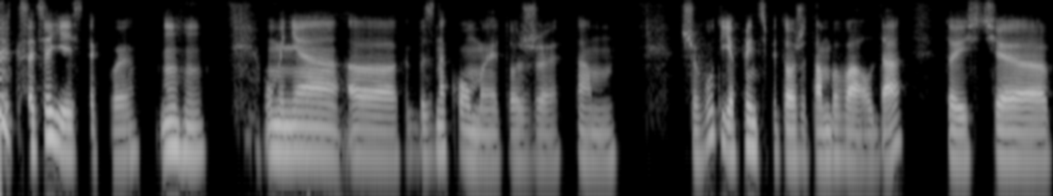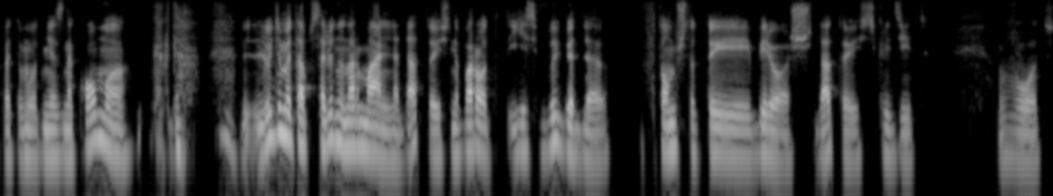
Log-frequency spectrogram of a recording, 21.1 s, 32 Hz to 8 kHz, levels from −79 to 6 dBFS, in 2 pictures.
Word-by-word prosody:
Кстати, 130 +6 +1
есть 120 -9 +4
такое. 105 +1 -5 0.2
Мгм. 120 -2 +1 0.6
У 120 - -4
меня, 115 -3 +4
а, 100 -1 +2
как 110 - -18
бы 110 -1 -7
знакомые 105 -5 -3
тоже 95 0 -6
там 95 0 -6 0.6
живут. 150 - -4
И - - +2
я, 115 -2 +6
в - - -26
принципе, 125 -4 0
тоже 105 -1 +1
там 100 0 +1
бывал, 95 -3 +2
да. 95 - +3 0.4
То - - -1
есть, 95 0 -1
э, 95 -1 +5
поэтому 100 0 -5
вот 100 +2 -6
мне 105 -1 -1
знакомо, 110 - 0 0.2
когда 125 +1 -7 0.6
людям 170 - +2
это 150 -3 +5
абсолютно 135 +2 +1
нормально, 115 -7 +4
да. - - +2
То - - -7
есть, 100 +1 -4
наоборот, 110 0 +3
есть 120 +3 -6
выгода 110 -7 -1 0.3
в - - -24
том, 120 +1 +1
что 115 -3 -6
ты 105 -2 0
берешь, 100 -3 -2
да, - - +2
то 100 - -8
есть, 95 +2 -9
кредит. 100 -4 -11 0.8
Вот. 95 -2 -6
105 Hz, 140 wpm, -24 LUFS, 100-115 Hz, 0.8 s, я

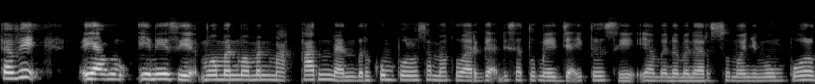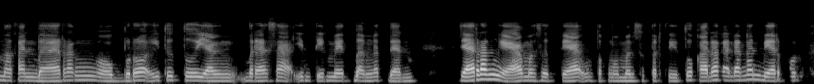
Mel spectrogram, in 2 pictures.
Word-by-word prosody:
Tapi 280 +4 +7 0.7
yang 245 -1 +9 0.4
ini 245 0 +7 0.2
sih, 215 -2 +6
momen-momen 215 0 +2
makan 220 +3 -1 0.2
dan 180 -1 +1
berkumpul 205 +2 -1 0.2
sama 200 -2 -3
keluarga 185 -1 -1
di 195 - -8
satu 195 0 -5
meja 180 -2 -1
itu 180 +2 -8 0.2
sih, 160 -1 -5 0.2
yang 180 -1 -2
bener-bener 165 -1 -2 0.2
semuanya 170 -2 -5
ngumpul, 175 +3 -3 0.2
makan 175 0 -3
bareng, 165 +6 -1 0.2
ngobrol, 165 +4 0
itu 185 +1 -7
tuh 180 -1 0
yang 160 0 +2 0.3
berasa 170 0 -1 0.2
intimate 175 -1 -4
banget 170 +2 -4
dan 145 0 -1 0.6
jarang 225 +7 +7
ya 145 - +3 0.2
maksudnya 165 -2 -2 0.2
untuk 165 -2 -11
momen 160 0 -3
seperti 165 0 -9
itu, 165 +6 -8
karna 175 +4 +3
kadang 195 +1 0
kan 225 - 0
biar 175 0 +3
pun 185 0 -8
180 Hz, 150 wpm, -22 LUFS, 170-200 Hz, 0.7 s, yang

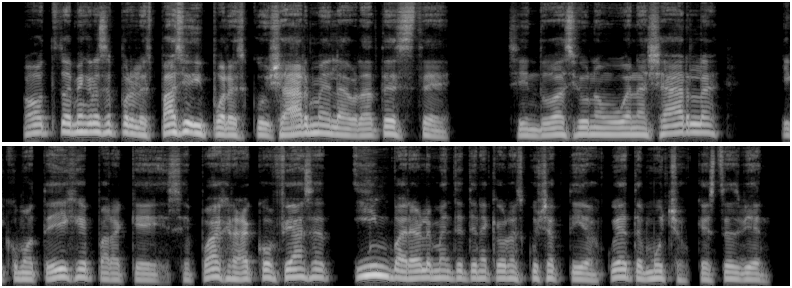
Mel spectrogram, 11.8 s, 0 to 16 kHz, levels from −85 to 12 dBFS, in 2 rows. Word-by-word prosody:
No, 170 +3 -1
tú 170 - -14
también 190 -1 +4
gracias 185 -1 +3
por 175 -2 +2
el 140 - +2
espacio 180 +8 +5
y 165 - +6
por 140 -3 +1
escucharme, 135 +7 +3
la 135 -3 +1
verdad, 120 -1 -3
este, 125 - 0 0.4
sin 120 -1 -5
duda 130 +4 0
ha - - -1
sido 140 +3 +1
una 140 -1 -1
muy 135 0 -1
buena 135 0 0
charla, 170 +3 0 0.4
y 125 - -8
como 130 0 -4
te - - -6
dije, 165 0 +2
para 125 -5 -7
que 115 -3 -6
se 115 -2 -9
pueda 160 +9 -1
generar 135 -2 -2
confianza, 160 0 -1
invariablemente 150 -6 +3
tiene 145 +1 -4
que - - -9
haber 140 - 0
una - - -2
escucha 140 +2 -4
activa. 125 -5 -4
Cuídate 155 -2 -1
mucho, 130 -6 -3
que 120 - -6
estés 125 +3 -3
bien. 120 -6 -4
140 Hz, 220 wpm, -20 LUFS, 125-165 Hz, 0.4 s, y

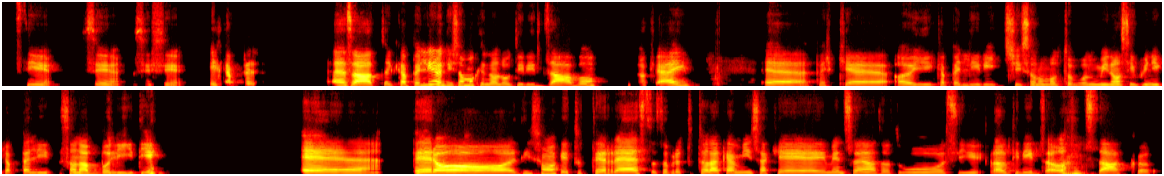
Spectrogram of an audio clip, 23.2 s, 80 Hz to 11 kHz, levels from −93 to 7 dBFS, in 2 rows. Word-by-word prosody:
Sì, 185 -3 -5 0.3
sì, 175 -1 -6 0.2
sì, - - -14
sì. - - -8 0.2
Il 215 0 -7
cappel 210 +2 -4 0.8
esatto, 200 -1 +8
il 210 - -13
cappellino 275 +10 +3
diciamo 255 0 -4
che 225 - -11
non 195 -1 -5
lo 195 - -8
utilizzavo, 205 +5 -2 0.4
okay, 235 +6 -1 0.6
ehm, 180 -6 -2
perché 180 -2 -4
ho 190 -1 -5
i 185 -1 -7
capelli 195 +1 -11
ricci, 180 +2 -10
sono 170 -3 -6
molto 185 +3 -11
voluminosi, 180 0 -5
quindi 180 -1 -8
i - - -8
capelli 175 -2 -8
sono 170 - -2
aboliti. 175 - -2 1.4
Ehm, 185 -3 +3 0.3
però 215 -4 +7
diciamo 240 +4 -6
che 215 -2 -7
tutto 230 +1 -13
il 220 - +3
resto, 205 0 +2
soprattutto 220 +1 -11
la 215 -1 +3
camicia 210 0 -5
che 210 -1 -10
hai 195 -1 -1
menzionato 200 0 -6
tu, 185 -1 -13
sì, 175 -2 -12
la 190 - -1
utilizzavo 200 +2 -3
un 240 -2 -9
sacco. 180 -4 -2
200 Hz, 125 wpm, -23 LUFS, 185-215 Hz, 1.4 s, esatto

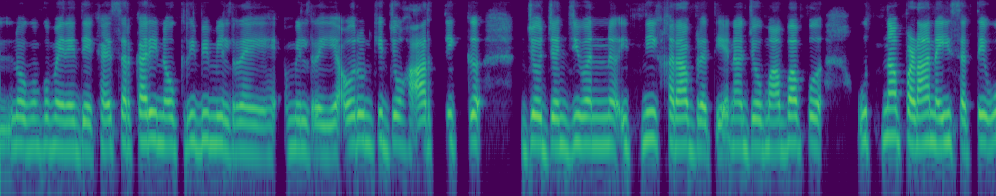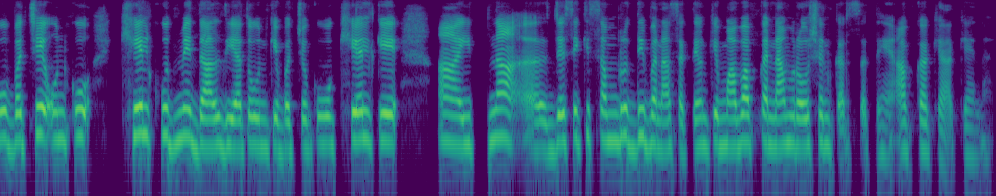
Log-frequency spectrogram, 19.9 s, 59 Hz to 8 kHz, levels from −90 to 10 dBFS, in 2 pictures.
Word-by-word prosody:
लोगों 205 -1 -2
को 205 - -5
मैंने 195 -1 +1
देखा 190 +1 -2
है, 195 - +3
सरकारी 225 +3 +2
नौकरी 210 +1 -2
भी 235 +3 -2
मिल 220 -3 -1
रही 180 -2 -1
है - - -8
मिल 195 -1 -4
रही 175 -1 -1
है 185 - 0
और 210 +4 +1
उनके 225 +1 -2
जो 220 - +2
आर्थिक 210 - 0 0.5
जो 215 +4 +3
जनजीवन 210 +1 -1
इतनी 225 +4 -2
खराब 205 -2 +3
रहती 185 - 0
है - - 0
ना, 205 -1 -2
जो 200 0 -1
माँ-बाप 205 +3 +2 0.5
उतना 255 +2 +1
पढ़ा 215 +1 +7
नहीं 220 0 +3
सकते, 210 +2 0
वो 235 +4 +2
बच्चों 235 +4 +2 0.3
को - - +2 0.3
खेल-कूद 270 -3 +3
में 255 -5 +2
डाल 205 0 +3
दिया 200 -1 +3
तो 215 +2 -2
उनके 205 0 -3
बच्चे 195 +2 -6
को 215 +2 -4
खेल 240 0 +4
के 465 0 +7 0.5
अ, 230 -2 +2
इतना 230 +4 0
अ, 190 -4 -1
जैसे 225 +6 -1
कि 260 +4 -9
समृद्धि 240 +1 -1
बना 205 -4 -1
सकते 190 0 -7
हैं, 205 - -2
उनके 210 +3 -3
माँ-बाप 225 +2 +2
का 225 - +3
नाम 210 +1 -1
रोशन 210 +1 -3
कर - - -4
सकते - - -14
हैं। 165 - -12
आपका 185 +1 -4
क्या - - -10
कहना 165 -2 -17
है? - - -31
210 Hz, 195 wpm, -22 LUFS, 195-230 Hz, 0.5 s, पढ़ा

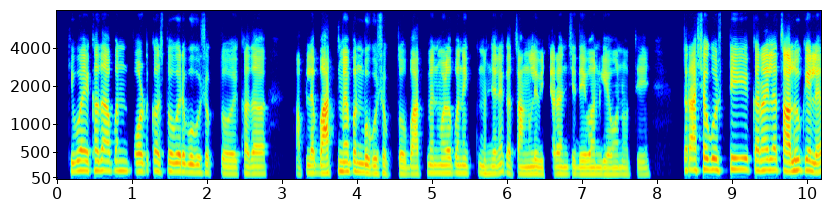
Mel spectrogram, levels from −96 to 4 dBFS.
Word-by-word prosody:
किंवा 175 +3 +1
एखादा 175 +1 +1
आपण 175 0 -2
पॉडकास्ट 160 +1 -2
वगैरे 155 -1 +1
बघू 145 -1 -2
शकतो, 130 -3 -6
एखादा 120 +1 -2 0.4
आपल्या 130 -1 -2
बातम्या 135 +5 +4
पण 160 -1 -1
बघू 130 -3 0
शकतो. 125 -2 -6
बातम्यांमुळे 135 +3 -1
पण 135 -1 -2
एक 130 -2 -3
म्हणजे 125 -1 -4
नाही 150 +4 -3
का, - - -3
चांगल्या 120 0 0
विचारांची 120 +1 -3
देवाण-घेवाण 115 -1 -3
होते. 110 0 -10 0.5
तर 185 - +1
अशा 190 +2 +4
गोष्टी 195 +1 +1
करायला 185 +1 +5
चालू 170 +2 +8
केल्या. 155 -5 +6
135 Hz, 170 wpm, -25 LUFS, 120-170 Hz, 0.5 s, चालू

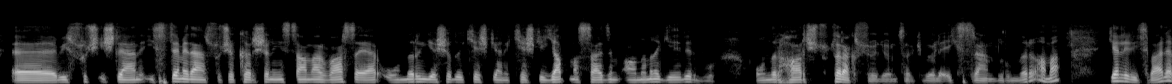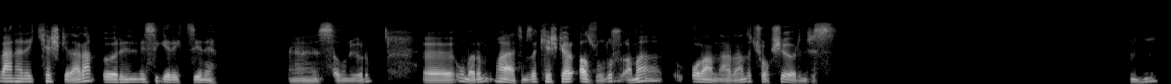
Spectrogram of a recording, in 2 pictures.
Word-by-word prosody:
eee, 95 +1 +6
bir 110 0 0
suç - - -3
işleyen, 110 -1 +3
istemeden 125 -5 +3
suça 115 +2 -4
karışan 115 +1 +1
insanlar 115 0 +1
varsa 110 +1 +1
eğer 105 +1 +3
onların 110 +3 -1
yaşadığı 115 -1 0
keşke 110 -1 -3
hani 100 -2 -5
keşke 110 0 -2
yapmasaydım 110 0 0
anlamına 110 +4 -1
gelebilir 110 -1 -4
bu. 80 -1 -19 0.4
Onları 105 +3 -2
hariç 110 +3 +1
tutarak - - +4
söylüyorum 80 -1 -10
tabii 80 -1 -10
ki - - -18
böyle 90 -2 -6
ekstrem 90 -4 -6
durumları 90 -1 -5
ama - - 0 0.5
genel 155 -3 +4
itibârıyla 105 +3 0
ben 140 -1 +4
hani 135 -1 -1
keşkelerden 145 +3 +1
öğrenilmesi 120 0 +1
gerektiğini, 110 -3 -1 0.8
eee, 90 +1 -6
savunuyorum. 85 0 -4 0.5
Eee, 100 +1 +4
umarım 130 +2 -1
hayatımızda 130 -3 +3
keşkeler 130 0 +3
az - - +5
olur - - -4
ama 85 0 -1 0.3
olanlardan 110 -6 +1
da 140 - -7
çok - - -4
şey - - +2
öğreniriz. 90 -4 -4 2.9
Hı - - -4
hı. 130 +9 -10
110 Hz, 135 wpm, -26 LUFS, 100-120 Hz, 2.9 s, eee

